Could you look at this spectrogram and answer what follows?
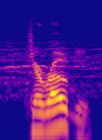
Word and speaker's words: Njoroge: She said, basically, it rhymes with pierogi, but you don't pronounce the N. So there, that was great. Jirogi.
